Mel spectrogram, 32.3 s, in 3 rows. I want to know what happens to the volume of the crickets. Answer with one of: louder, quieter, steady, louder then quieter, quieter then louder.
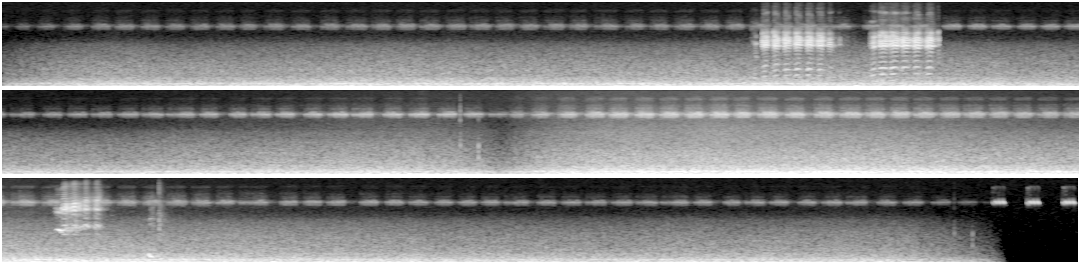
louder then quieter.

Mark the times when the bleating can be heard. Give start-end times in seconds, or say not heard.
7.5-9.4, 22.1-23.2.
